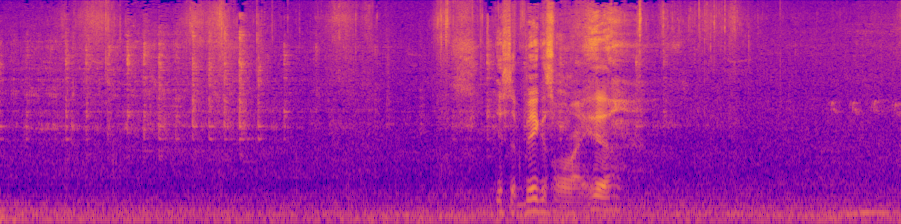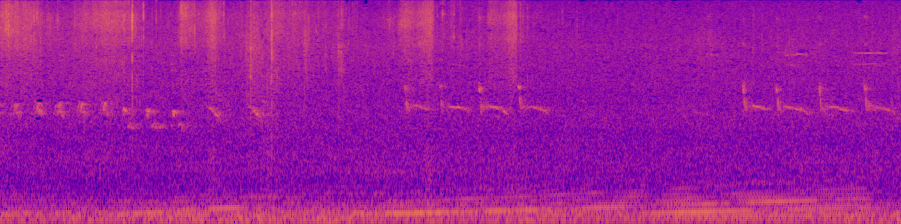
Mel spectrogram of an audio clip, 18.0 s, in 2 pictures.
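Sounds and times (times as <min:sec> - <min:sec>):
low background rumble: 0:00.0 - 0:14.8
small bird chirping: 0:08.2 - 0:11.9, 0:13.0 - 0:14.6.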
